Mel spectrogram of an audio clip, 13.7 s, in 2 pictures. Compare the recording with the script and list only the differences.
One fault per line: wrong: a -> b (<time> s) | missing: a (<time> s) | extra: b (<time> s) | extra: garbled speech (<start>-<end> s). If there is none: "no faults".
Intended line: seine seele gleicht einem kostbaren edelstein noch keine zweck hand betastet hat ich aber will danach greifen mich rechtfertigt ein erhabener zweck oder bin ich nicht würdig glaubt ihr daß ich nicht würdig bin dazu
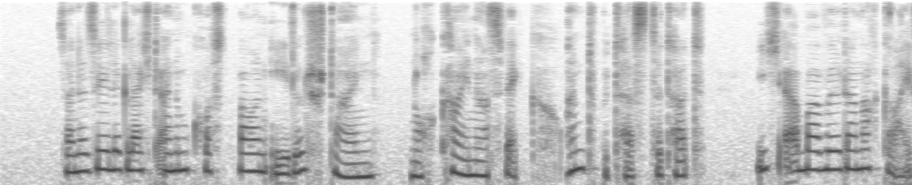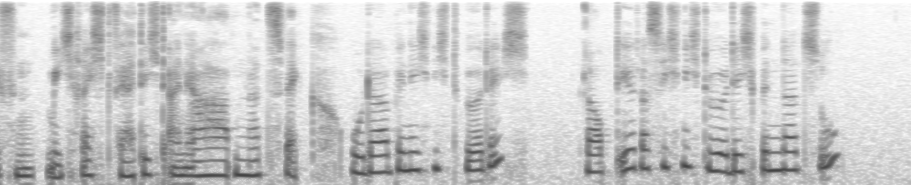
no faults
